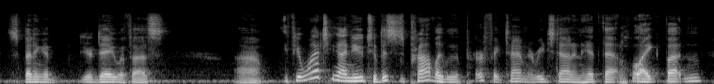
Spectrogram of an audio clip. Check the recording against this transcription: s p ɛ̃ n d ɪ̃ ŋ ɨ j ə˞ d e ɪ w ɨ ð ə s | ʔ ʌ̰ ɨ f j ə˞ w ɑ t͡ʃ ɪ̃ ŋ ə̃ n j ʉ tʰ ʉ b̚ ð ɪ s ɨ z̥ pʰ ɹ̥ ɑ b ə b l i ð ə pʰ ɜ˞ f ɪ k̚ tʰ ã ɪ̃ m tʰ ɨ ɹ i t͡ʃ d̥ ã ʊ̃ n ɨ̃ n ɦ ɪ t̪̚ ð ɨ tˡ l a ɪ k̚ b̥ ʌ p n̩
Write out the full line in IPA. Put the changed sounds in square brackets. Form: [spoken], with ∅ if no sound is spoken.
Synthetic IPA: s p ɛ̃ n d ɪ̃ ŋ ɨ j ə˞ d e ɪ w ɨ ð [ʌ] s | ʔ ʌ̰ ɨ f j ə˞ w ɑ t͡ʃ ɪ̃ ŋ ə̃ n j ʉ tʰ ʉ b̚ ð ɪ s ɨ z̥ pʰ ɹ̥ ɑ b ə b l i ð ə pʰ ɜ˞ f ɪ k̚ tʰ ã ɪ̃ m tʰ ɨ ɹ i t͡ʃ d̥ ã ʊ̃ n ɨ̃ n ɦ ɪ t̪̚ ð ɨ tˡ l a ɪ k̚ b̥ ʌ [ʔ] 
